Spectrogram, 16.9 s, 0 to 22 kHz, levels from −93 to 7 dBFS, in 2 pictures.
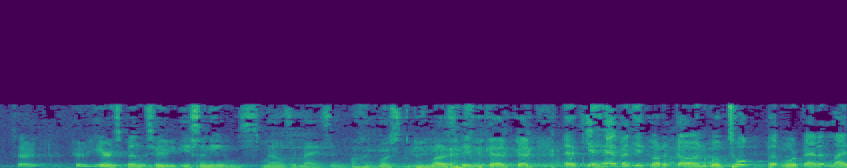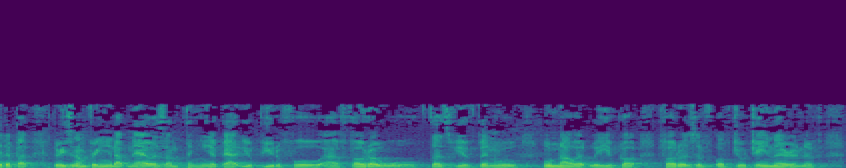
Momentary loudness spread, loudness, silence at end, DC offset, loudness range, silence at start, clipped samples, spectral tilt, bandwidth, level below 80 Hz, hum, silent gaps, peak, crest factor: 10 LU; -16 LUFS; 0.05 s; 0.1%; 5 LU; 0.1 s; under 0.1%; -5 dB/octave; 8.8 kHz; -50 dBFS; none; none; 0 dBFS; 16 dB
